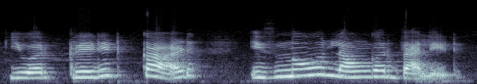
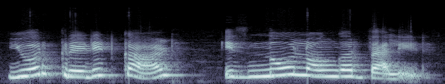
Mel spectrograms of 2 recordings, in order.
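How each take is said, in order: No difference in how they are said.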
